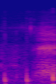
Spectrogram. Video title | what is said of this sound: Perfect Selection: Picking the Perfect Canteloupe | if it sounds Hollow that means it is full of flavor because it's full of fluid and it's ripe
